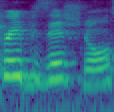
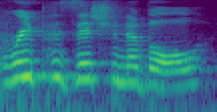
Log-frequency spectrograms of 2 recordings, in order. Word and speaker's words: repositionable: damage your floor right repositional sorry orb repositionable I get messed up on that you guys love to call me out on that repositional and repositionable excuse me for dropping that syllable but um it doesn't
